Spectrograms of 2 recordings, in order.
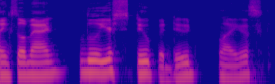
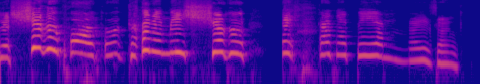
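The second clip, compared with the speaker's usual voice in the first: put-on very high little girl voice; 5 dB louder than usual. Retelling a game's story on a podcast, voicing the daughter: little girl voice. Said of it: "the girl little girl's voice actor".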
